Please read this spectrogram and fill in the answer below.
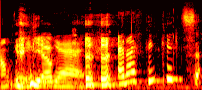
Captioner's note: laughs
